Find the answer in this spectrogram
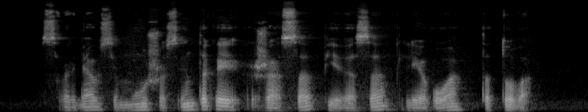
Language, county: Lithuanian, Tauragė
